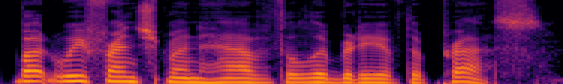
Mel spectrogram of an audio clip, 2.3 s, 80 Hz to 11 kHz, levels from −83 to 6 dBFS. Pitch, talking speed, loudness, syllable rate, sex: 160 Hz, 230 wpm, -18 LUFS, 5.5 syllables/s, male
